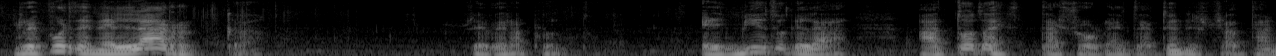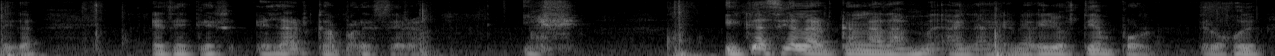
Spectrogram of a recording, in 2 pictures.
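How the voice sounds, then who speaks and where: In a dull lo-fi home recording with faint noise, a male religious video preacher reads Bible verses aloud and explains them informally, using emphatic rhetorical questions. His warm, creaky voice is medium-pitched and a little fast, with frequent pauses.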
